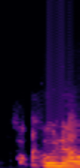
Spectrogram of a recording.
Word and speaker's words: kupuna: Kupuna, which is our ancestors.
